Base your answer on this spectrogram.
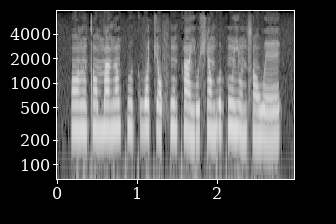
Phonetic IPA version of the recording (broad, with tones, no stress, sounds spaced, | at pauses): ɔ̃˨ l ũ˨ t ɔ̃˨ m ã˧ ɡ ã˦ kʷ iː˨ k v ɔ˦ t͡ʃ ɔ˨ f ũ˦ k ã˦˨ j u˨ ʃ ã˦ ɡʷ e˦ k ũ˦ j ũ˨ n s ɔ̃˧ w e˨˦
